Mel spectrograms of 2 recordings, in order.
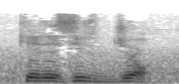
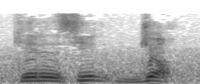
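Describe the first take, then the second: No difference in how they are said.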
